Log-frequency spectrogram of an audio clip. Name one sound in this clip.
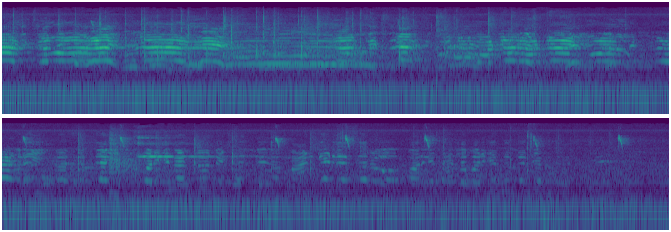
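Men call out to one another from a distance outdoors.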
